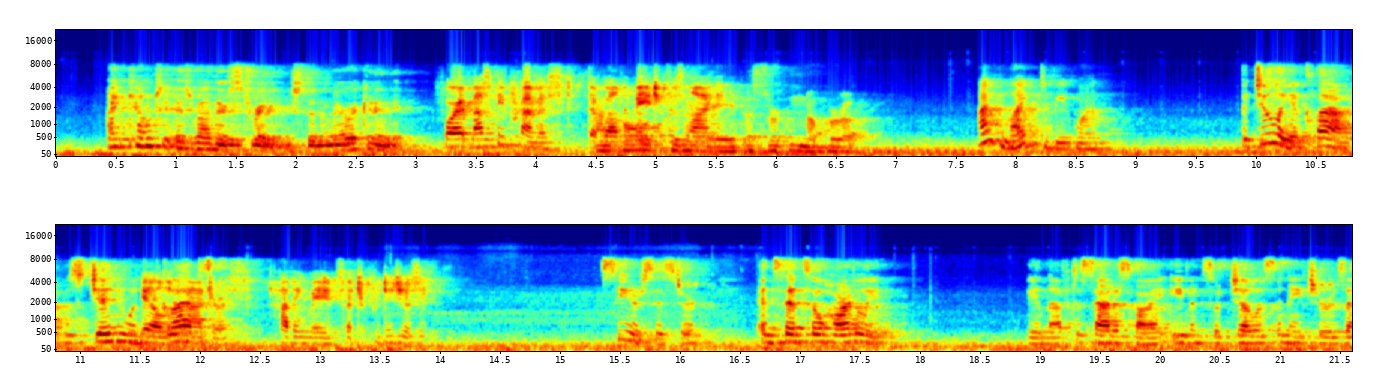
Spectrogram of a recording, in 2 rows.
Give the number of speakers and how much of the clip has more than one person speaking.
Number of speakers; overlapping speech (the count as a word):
five, about 8%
